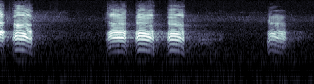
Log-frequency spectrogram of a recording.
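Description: A Large-billed Crow gives five hoarse, harsh caws: a single note, a quick run of three, then one more after a pause. No other sounds intrude.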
